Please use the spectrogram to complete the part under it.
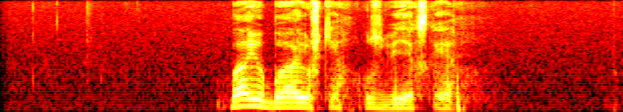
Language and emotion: Russian, sad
